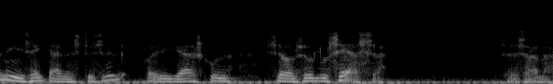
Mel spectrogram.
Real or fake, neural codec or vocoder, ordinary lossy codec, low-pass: fake; codec, 16 kHz, 8 kbps, FreqCodec, smaller model; none; 7.2 kHz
